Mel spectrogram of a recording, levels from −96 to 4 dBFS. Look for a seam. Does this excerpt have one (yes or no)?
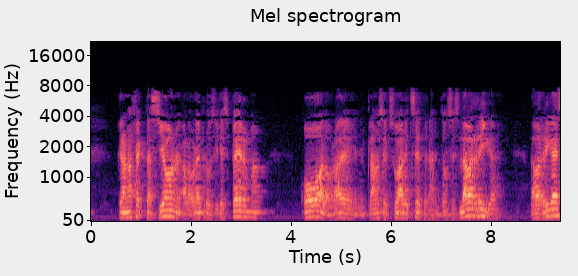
no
